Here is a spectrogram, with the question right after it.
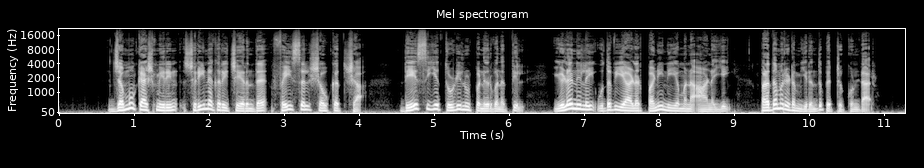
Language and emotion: Tamil, neutral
